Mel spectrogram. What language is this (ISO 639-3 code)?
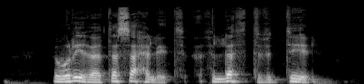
kab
